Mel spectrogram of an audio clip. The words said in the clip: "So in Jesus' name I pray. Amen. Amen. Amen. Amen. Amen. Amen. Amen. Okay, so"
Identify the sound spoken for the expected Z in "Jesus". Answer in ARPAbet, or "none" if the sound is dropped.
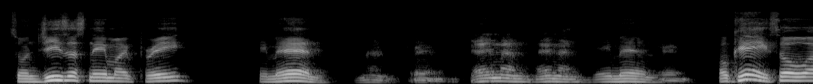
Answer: Z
